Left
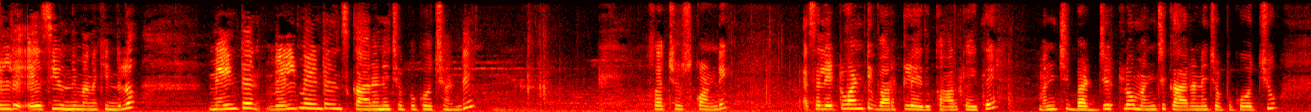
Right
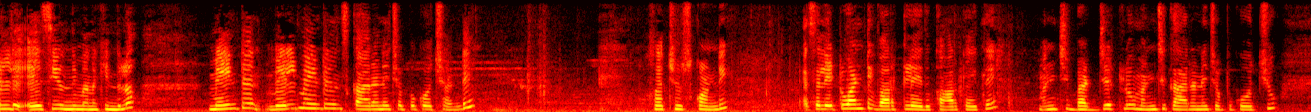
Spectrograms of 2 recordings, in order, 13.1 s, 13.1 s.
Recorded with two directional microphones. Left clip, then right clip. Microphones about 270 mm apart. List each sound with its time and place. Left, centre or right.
0.1 s a woman's voice: centre
2.8 s a woman's voice: centre
6.5 s a woman's voice: centre; by 12.7 s left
